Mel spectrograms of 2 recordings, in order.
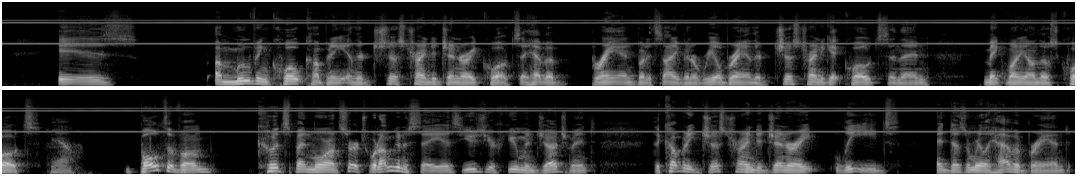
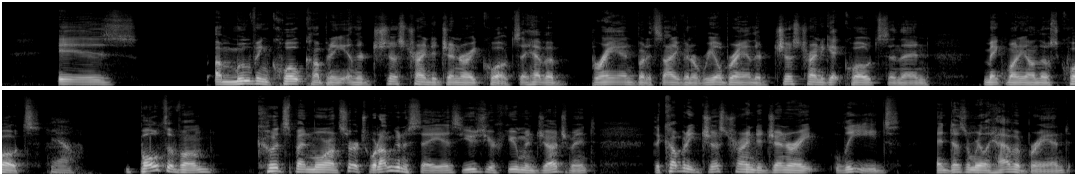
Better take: second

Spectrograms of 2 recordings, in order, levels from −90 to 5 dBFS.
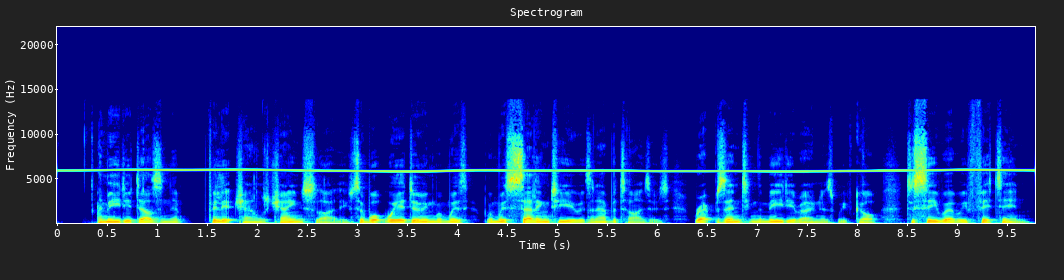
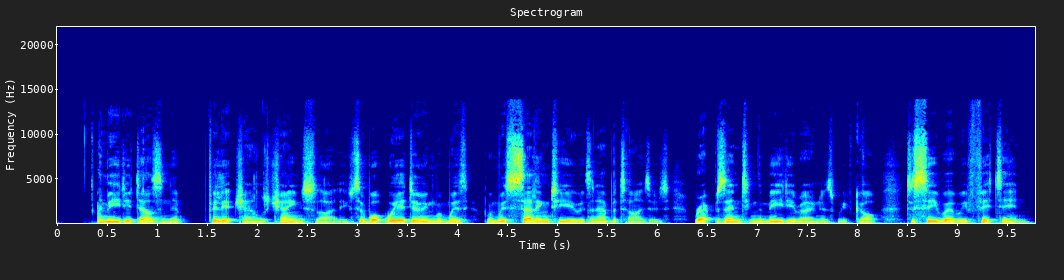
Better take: second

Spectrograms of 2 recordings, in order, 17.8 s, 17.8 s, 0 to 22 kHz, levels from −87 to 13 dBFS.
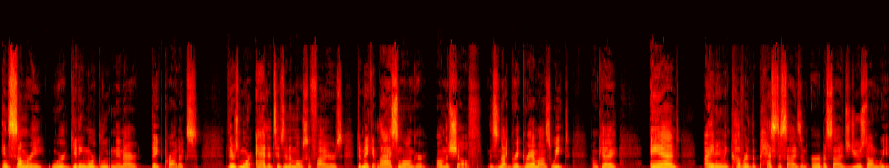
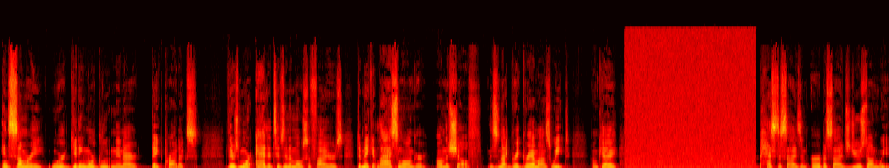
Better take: first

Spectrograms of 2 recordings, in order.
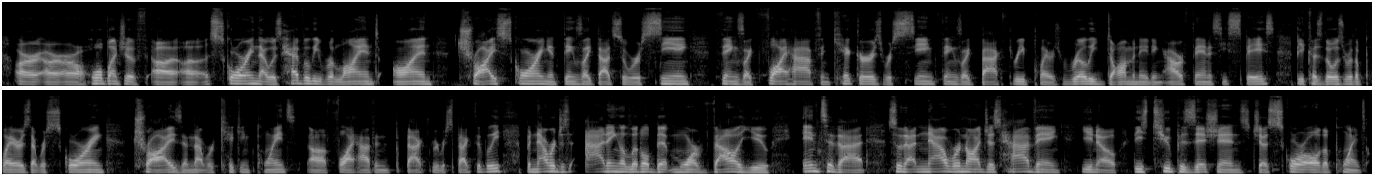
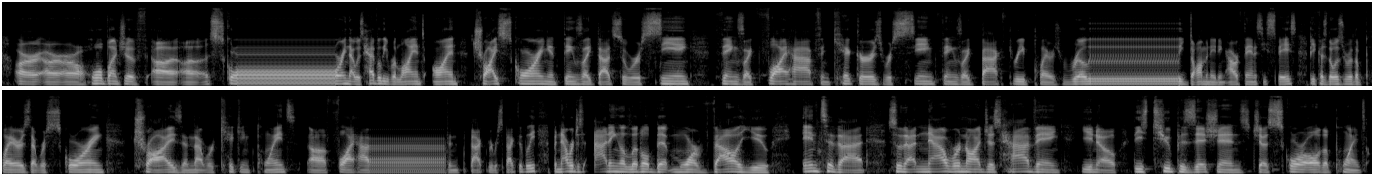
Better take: first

